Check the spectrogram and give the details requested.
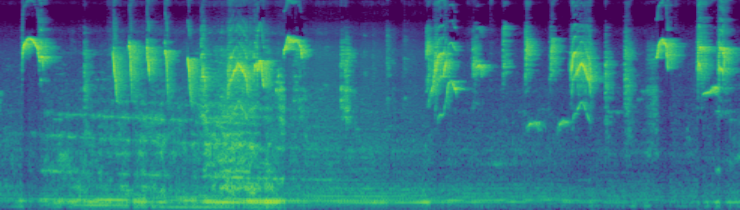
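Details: Young sunbird from Indonesia singing as a lure for other sunbirds to join in: rapid high chirps and short descending slurred notes in bursts, with a noisy rustle around three seconds.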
